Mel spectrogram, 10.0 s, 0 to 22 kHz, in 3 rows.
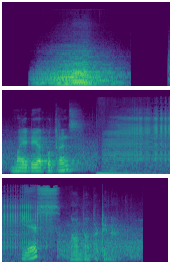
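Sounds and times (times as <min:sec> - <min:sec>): drawn-out creak of fine clicks: 0:05.2 - 0:07.8.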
